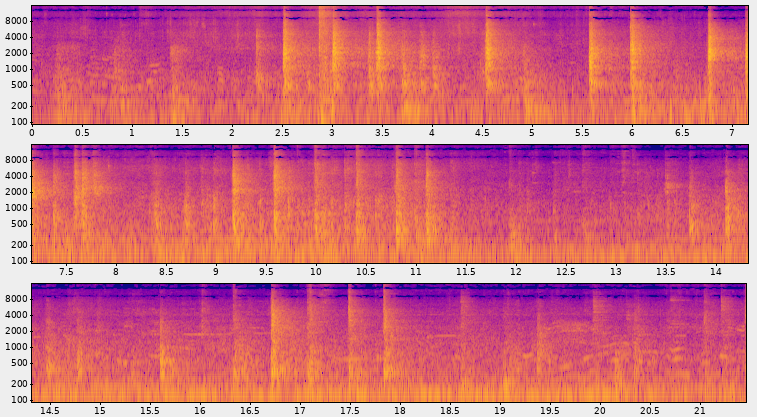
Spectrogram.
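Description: Footsteps on a paved pedestrian street, about two a second and loudest in the first half, over the talk and murmur of passers-by.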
